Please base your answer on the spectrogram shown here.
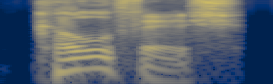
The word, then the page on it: coalfish: British English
